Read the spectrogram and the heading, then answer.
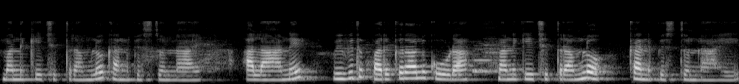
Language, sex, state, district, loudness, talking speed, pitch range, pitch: Telugu, female, Andhra Pradesh, Anantapur, -18 LUFS, 80 wpm, 220-265 Hz, 230 Hz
